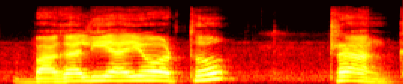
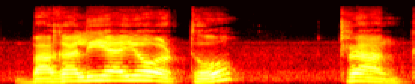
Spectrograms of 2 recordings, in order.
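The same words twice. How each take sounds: The two takes are said the same way.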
